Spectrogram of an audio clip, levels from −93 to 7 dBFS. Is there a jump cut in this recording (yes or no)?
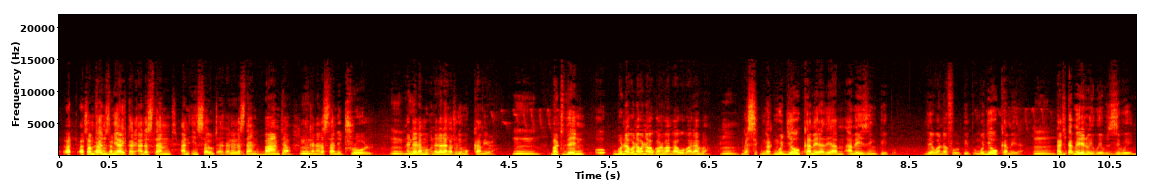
no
